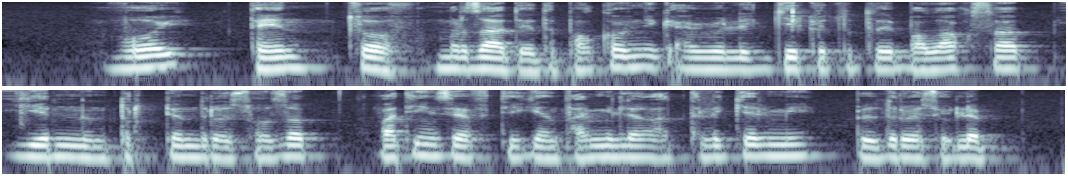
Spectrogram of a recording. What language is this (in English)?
Kazakh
